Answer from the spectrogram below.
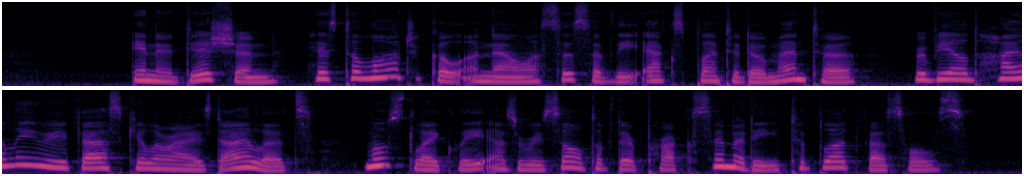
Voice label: Voiceover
